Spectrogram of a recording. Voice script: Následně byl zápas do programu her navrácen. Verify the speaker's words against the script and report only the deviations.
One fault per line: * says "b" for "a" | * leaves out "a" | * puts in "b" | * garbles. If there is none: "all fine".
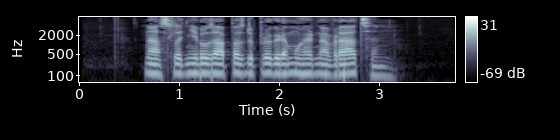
all fine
